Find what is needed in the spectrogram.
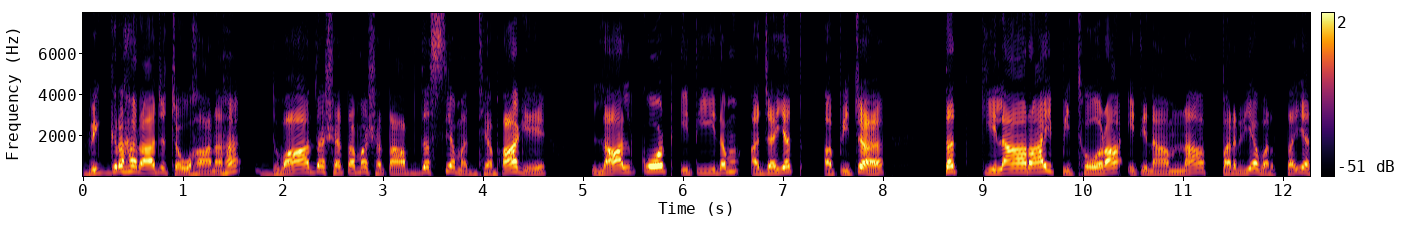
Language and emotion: Sanskrit, neutral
